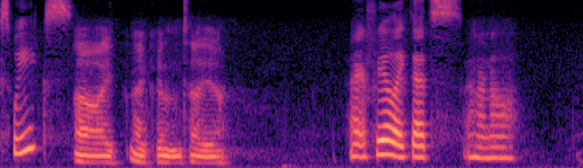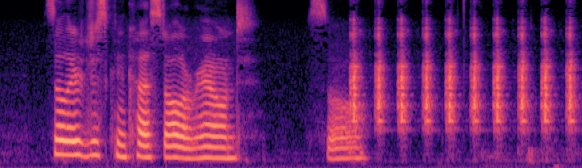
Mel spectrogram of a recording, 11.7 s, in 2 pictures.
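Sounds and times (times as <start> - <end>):
speech: 0.1 - 2.4, 3.5 - 5.2, 6.3 - 9.6
timer ticking: 9.3 - 11.6.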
